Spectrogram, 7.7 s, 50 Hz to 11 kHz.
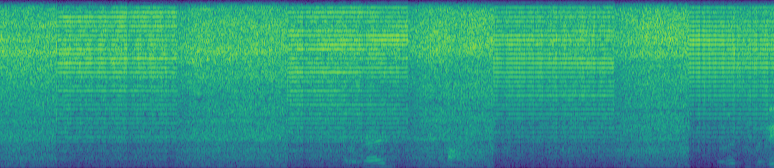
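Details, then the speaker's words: Woman, repeat total FX CO2 laser facial resurfacing after numbing, Deep FX mode on the nose for deeper collagen tightening: steady high buzzing hiss in bursts with brief soft speech; fractional CO2 laser firing. "FX which is the first half of the total FX CO2 for deeper collagen tightening."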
